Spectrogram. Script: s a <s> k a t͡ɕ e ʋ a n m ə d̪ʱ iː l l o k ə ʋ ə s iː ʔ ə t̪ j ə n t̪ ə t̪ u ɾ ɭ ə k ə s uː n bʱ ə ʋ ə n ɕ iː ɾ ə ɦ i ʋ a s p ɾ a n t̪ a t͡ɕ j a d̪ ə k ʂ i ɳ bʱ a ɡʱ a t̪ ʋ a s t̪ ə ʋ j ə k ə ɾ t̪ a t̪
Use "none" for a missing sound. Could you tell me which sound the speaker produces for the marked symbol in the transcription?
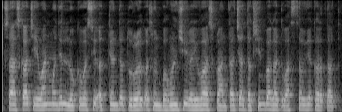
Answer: s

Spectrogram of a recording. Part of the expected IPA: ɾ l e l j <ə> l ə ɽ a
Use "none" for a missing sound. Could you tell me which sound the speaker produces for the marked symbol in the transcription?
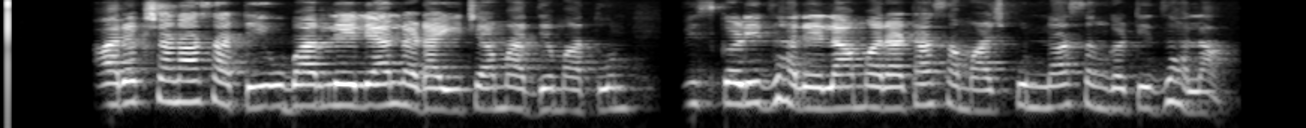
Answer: a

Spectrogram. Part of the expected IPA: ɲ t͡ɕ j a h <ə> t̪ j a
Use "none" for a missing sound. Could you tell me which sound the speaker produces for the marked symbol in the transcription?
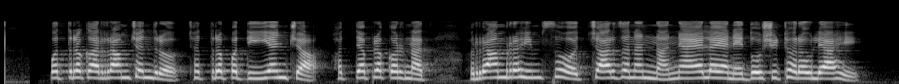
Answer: ə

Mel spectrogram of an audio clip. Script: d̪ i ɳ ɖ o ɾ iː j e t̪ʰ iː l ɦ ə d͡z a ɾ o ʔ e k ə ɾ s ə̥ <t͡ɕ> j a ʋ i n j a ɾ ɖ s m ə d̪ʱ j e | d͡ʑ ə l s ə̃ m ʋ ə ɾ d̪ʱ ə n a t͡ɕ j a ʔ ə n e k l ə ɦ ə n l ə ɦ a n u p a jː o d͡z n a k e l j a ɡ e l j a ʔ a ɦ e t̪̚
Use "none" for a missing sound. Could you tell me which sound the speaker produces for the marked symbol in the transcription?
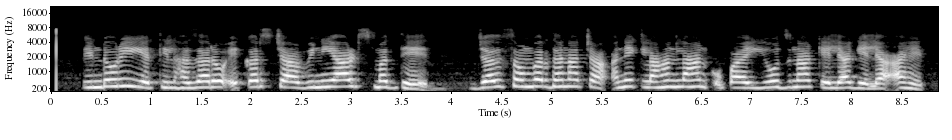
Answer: t͡ɕ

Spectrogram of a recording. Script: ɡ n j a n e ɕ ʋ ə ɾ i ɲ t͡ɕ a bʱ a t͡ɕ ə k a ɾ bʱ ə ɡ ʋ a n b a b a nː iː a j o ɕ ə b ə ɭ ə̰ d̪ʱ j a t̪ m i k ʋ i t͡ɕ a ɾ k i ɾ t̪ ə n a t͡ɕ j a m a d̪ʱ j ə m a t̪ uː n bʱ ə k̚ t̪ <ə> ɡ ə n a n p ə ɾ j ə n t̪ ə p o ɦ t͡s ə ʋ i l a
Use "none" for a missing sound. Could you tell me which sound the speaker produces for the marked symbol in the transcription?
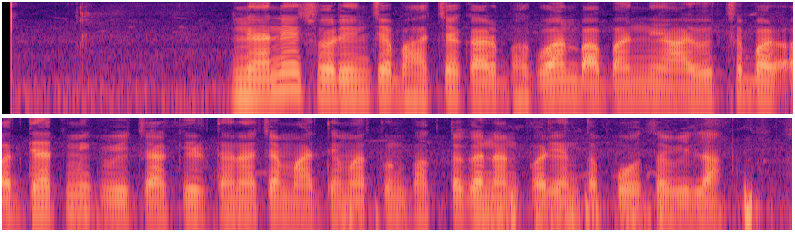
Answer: ə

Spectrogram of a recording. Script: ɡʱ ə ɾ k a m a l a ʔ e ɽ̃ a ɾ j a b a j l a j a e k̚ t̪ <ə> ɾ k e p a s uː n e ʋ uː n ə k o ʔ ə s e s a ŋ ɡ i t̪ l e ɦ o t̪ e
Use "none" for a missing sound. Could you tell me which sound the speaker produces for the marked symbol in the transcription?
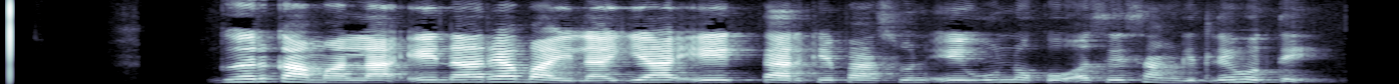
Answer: a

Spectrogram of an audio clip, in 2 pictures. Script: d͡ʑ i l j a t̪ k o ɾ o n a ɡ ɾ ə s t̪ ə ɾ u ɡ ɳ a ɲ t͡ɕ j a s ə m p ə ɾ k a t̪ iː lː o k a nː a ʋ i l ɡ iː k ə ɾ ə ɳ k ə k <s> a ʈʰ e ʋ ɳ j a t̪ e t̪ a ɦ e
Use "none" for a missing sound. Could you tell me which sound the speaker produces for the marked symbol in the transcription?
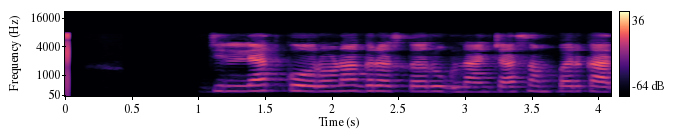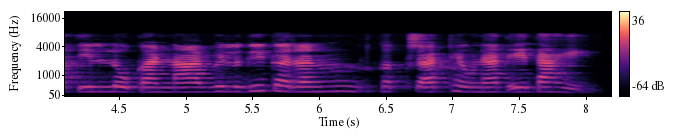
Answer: ʂ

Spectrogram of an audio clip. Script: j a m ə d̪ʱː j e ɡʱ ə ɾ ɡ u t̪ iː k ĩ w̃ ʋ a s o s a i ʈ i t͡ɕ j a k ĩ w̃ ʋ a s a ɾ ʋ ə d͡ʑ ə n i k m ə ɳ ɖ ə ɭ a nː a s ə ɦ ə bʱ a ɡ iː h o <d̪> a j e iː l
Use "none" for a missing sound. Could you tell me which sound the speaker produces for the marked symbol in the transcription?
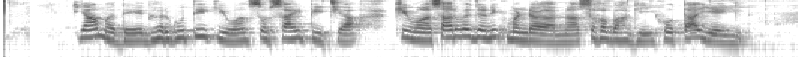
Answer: t̪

